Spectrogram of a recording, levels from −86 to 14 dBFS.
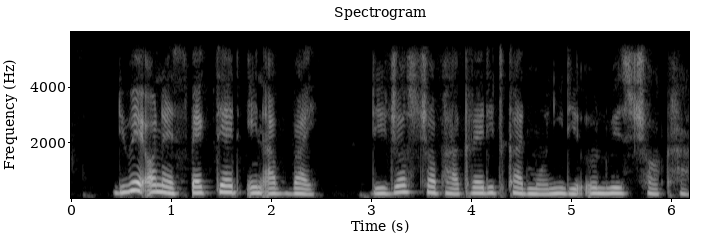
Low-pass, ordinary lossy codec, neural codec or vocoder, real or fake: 5.4 kHz; AAC, 48 kbps; none; real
